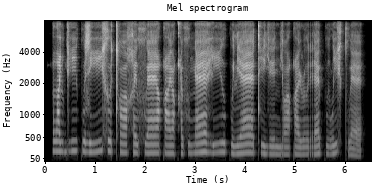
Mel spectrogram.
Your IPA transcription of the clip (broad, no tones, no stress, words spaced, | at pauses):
ðˤæʎɡʱiːkʷɪziː xʊ tʰɔ χɪ xʷæː qæːu̯qʰɪxʷiŋæː ɦiːu̯ kʷɪlʲæː tʰijɪːŋ jɔːqɪːɭʊːræ kʷiwix kʷʼæ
